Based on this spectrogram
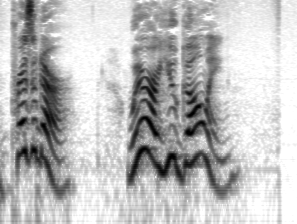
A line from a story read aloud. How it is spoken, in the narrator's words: the guard called out to him, and he said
